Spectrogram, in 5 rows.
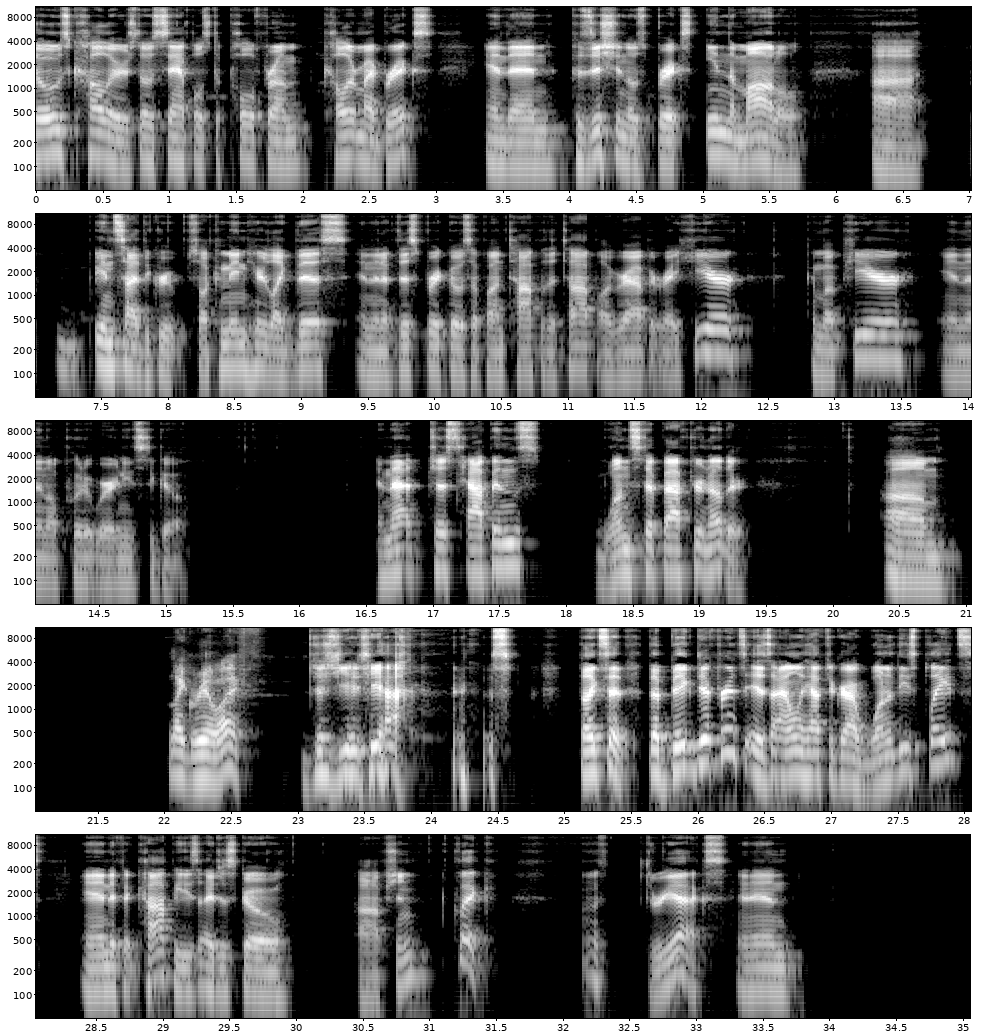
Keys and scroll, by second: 10.8 m, 20.6 space, 28.9 m, 32.4 typing, 32.9 Return.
